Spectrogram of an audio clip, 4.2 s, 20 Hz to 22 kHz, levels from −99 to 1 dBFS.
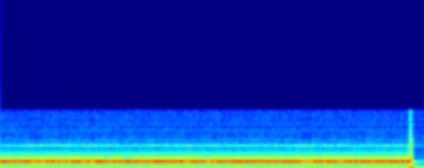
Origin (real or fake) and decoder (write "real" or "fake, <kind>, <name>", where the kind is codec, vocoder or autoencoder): fake, vocoder, WaveNeXt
